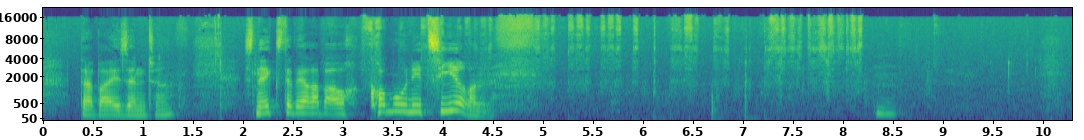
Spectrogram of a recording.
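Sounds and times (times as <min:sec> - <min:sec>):
speech: 0:00.4 - 0:01.4, 0:02.0 - 0:04.6
pen writing on paper: 0:03.8 - 0:08.2.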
